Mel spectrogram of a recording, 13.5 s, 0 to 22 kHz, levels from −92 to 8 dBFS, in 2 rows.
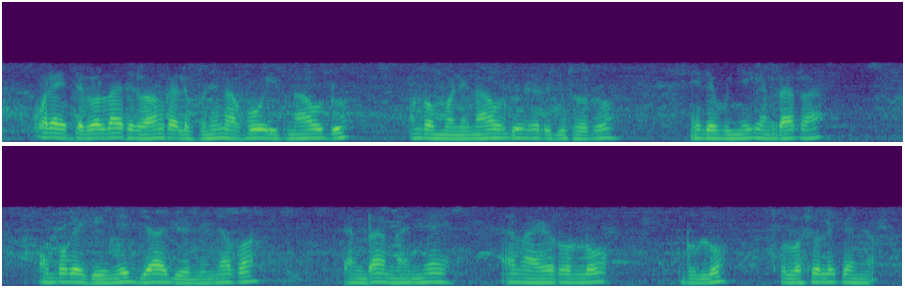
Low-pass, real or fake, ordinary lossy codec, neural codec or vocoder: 3.6 kHz; fake; AAC, 24 kbps; vocoder, 22.05 kHz, 80 mel bands, Vocos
